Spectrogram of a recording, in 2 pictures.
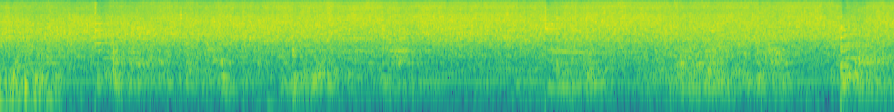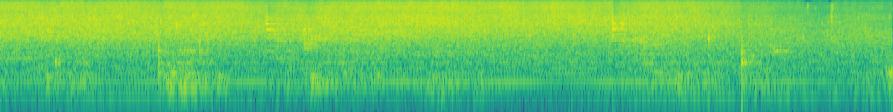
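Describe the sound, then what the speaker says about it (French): Whisky hits a pan of sizzling wild boar civet, setting off a loud, dense frying hiss with steam and crackle that holds steady and fades slightly at the end. "Et là, on va ajouter un peu de whisky dedans."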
